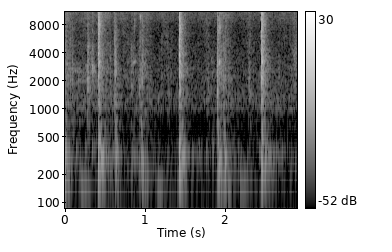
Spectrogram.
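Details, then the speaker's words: Typical GC 2605 industrial cylinder-arm sewing machine, previously dry, stiff and squeaking, turned slowly by hand after lubrication: soft mechanical clicks with no squeak or squeal. "не скрипит не пищит"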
